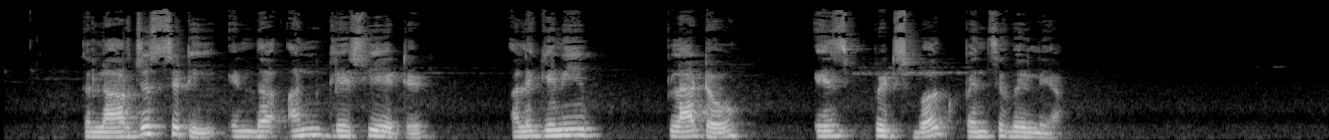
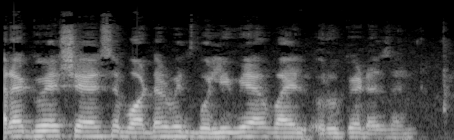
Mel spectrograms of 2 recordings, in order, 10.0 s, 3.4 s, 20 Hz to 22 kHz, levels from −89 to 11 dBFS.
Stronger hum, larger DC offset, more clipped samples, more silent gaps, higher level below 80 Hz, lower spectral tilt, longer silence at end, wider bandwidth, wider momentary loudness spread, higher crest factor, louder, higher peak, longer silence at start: neither; neither; neither; neither; second, -56 dBFS vs -40 dBFS; about the same, -6 dB/octave vs -6 dB/octave; first, 2 s vs 0.05 s; first, 16.5 kHz vs 11 kHz; about the same, 9 LU vs 10 LU; about the same, 16 dB vs 14 dB; about the same, -17 LUFS vs -15 LUFS; about the same, -2 dBFS vs 0 dBFS; first, 0.65 s vs 0 s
